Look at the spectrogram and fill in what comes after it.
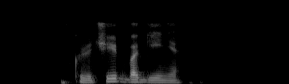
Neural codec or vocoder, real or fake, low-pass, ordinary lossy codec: codec, 24 kHz, 0.9 kbps, WavTokenizer, large speech release; fake; 7.2 kHz; Opus, 32 kbps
